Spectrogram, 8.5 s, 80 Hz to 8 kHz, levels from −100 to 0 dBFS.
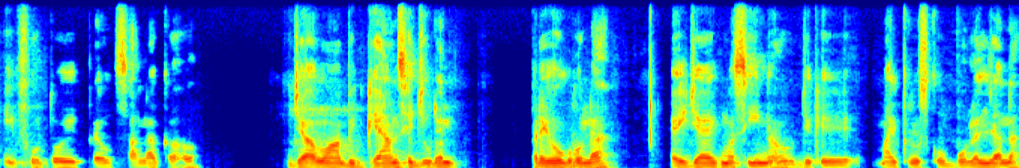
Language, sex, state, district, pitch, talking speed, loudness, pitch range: Bhojpuri, male, Uttar Pradesh, Varanasi, 115 Hz, 140 wpm, -18 LUFS, 110-120 Hz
